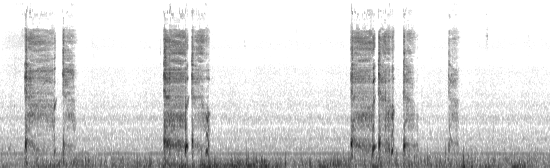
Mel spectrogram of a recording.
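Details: Three bouts of two to four harsh coughs each, with steady traffic-like noise behind; repeated coughing.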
